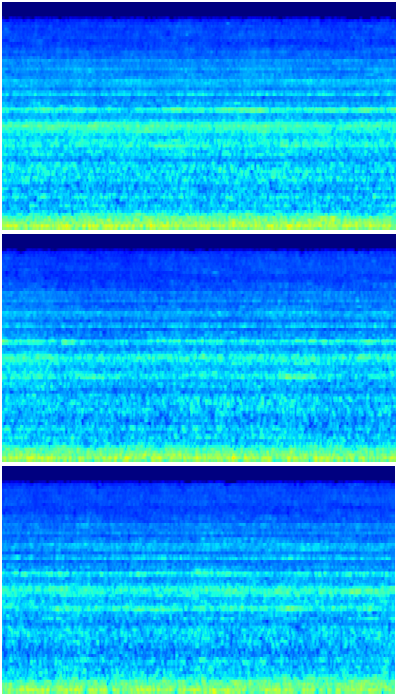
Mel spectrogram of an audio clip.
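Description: Loaded freight train rolling past: a steady, unbroken rumble of wagons on the rails, with a faint steady whine above it.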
